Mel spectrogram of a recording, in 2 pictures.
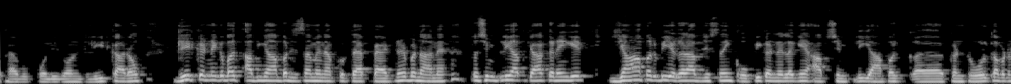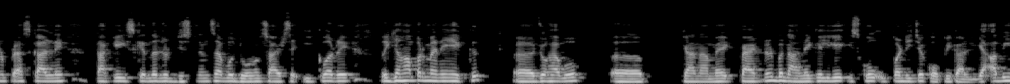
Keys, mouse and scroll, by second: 0.5 click, 1.0 Delete, 1.5-2.3 scroll up 2, 2.3-3.0 scroll up 1, 3.3-3.9 drag, 4.8-5.8 drag, 7.6-14.1 ctrl+drag, 13.5 ctrl+right click, 14.3 scroll down 1, 15.4-16.4 drag, 19.9 scroll down 1.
